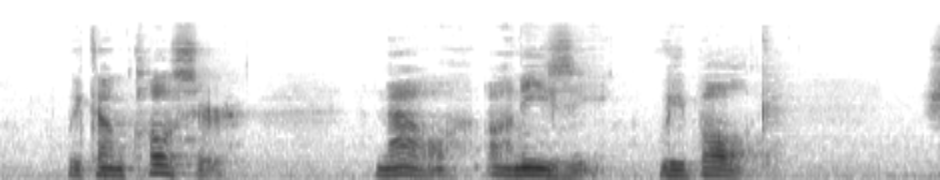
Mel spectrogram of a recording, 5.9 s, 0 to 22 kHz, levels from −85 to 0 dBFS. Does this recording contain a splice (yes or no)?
yes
